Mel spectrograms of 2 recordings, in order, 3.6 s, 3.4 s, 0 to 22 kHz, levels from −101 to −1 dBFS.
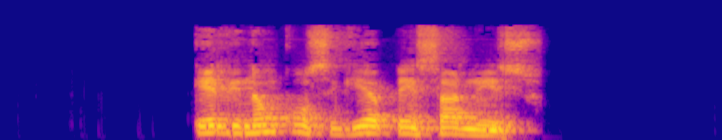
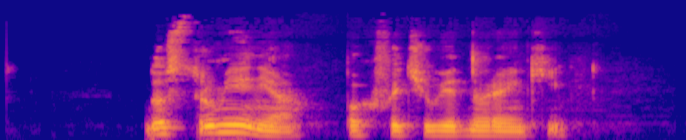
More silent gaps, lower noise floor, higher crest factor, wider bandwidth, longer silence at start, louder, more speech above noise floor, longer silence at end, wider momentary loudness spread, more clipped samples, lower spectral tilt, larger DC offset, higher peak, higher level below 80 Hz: neither; about the same, under -90 dBFS vs -88 dBFS; about the same, 18 dB vs 18 dB; second, 11.5 kHz vs 15 kHz; first, 0.95 s vs 0.75 s; first, -16 LUFS vs -26 LUFS; first, over 74 dB vs 62 dB; first, 0.9 s vs 0.6 s; second, 8 LU vs 12 LU; neither; about the same, -4.5 dB/octave vs -4.5 dB/octave; neither; first, 0 dBFS vs -10 dBFS; first, -54 dBFS vs -66 dBFS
